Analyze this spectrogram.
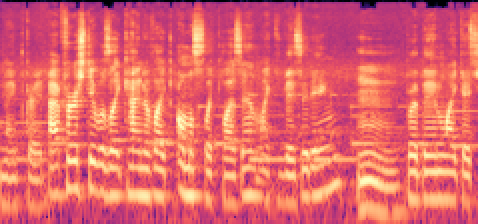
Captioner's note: makes noise of acknowledgement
